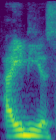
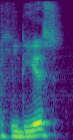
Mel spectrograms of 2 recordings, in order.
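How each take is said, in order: First: The first syllable sounds like the word hide. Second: The first syllable does not sound like hide. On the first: The speaker calls it right. "hideous it is" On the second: The speaker calls it wrong. "Not hideous"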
